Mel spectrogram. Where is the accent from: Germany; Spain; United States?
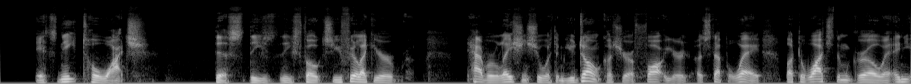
United States; Mechanicsville, Virginia; I live in Mechanicsville. Yep. Okay, I grew up in Mechanicsville.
